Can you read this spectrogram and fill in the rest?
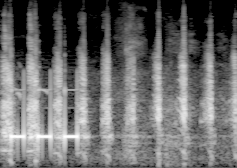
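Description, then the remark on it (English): Three short, evenly spaced mid-pitched electronic beeps of an EBS emergency alert signal in a house, sounding over a run of rhythmic, breathy noise bursts that keep going after the beeps stop. “It was like an emergency beep,”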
